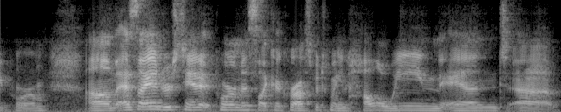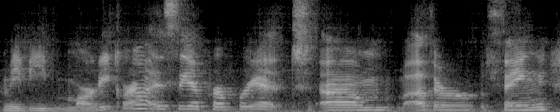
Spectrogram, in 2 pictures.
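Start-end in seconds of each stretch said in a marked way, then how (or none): none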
